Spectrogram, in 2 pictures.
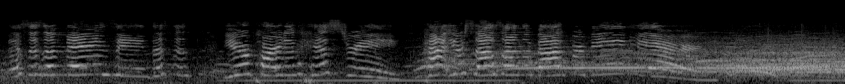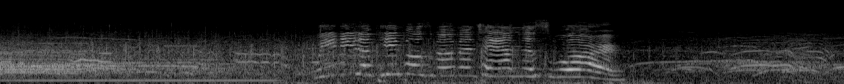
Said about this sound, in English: Cindy Sheehan, who galvanized the peace movement with her August vigil in front of President Bush's Crawford, Texas ranch, demanding a meeting with the president, was greeted enthusiastically by the crowd.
